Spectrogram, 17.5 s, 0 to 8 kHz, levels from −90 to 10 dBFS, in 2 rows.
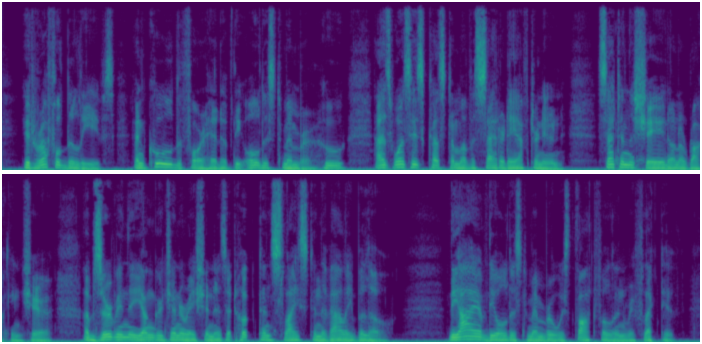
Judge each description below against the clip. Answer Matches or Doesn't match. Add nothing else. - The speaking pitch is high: Doesn't match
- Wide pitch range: Doesn't match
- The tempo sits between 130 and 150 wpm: Doesn't match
